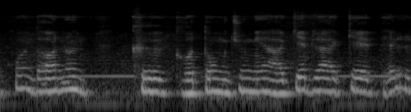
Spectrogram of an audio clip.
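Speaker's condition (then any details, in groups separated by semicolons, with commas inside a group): Parkinson's disease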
